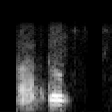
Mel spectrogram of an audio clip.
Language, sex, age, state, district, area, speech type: Hindi, male, 60+, Uttar Pradesh, Varanasi, rural, conversation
